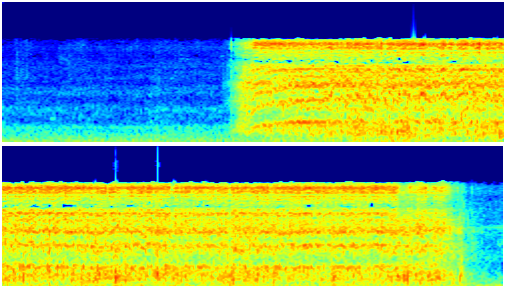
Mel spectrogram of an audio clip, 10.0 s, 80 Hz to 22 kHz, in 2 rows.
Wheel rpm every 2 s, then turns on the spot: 0, 110, 160, 160, 120.
none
